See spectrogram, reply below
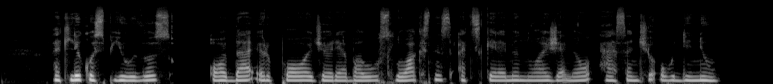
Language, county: Lithuanian, Panevėžys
